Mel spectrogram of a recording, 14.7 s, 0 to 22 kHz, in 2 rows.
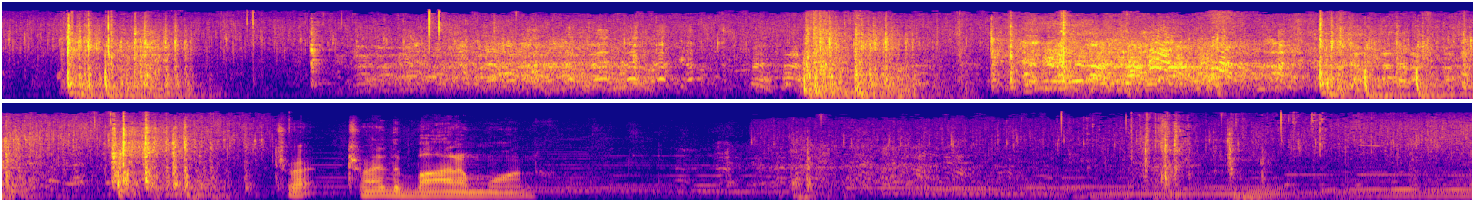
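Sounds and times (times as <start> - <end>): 
locked door being yanked, thudding: 0.3 - 1.2, 4.0 - 5.4, 6.5 - 8.7
laughter: 1.6 - 7.9, 10.6 - 12.7
speech: 9.2 - 10.1.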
